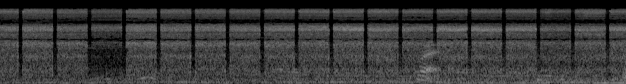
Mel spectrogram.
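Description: Spirit box sweeping through radio stations: a steady static hiss chopped into short steps about four times a second.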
